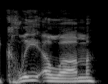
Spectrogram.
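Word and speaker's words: Cle Elum: Now, if you remember from yesterday, there was a 10-year-old girl from Federal Way who was lost at the Cleelum River.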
